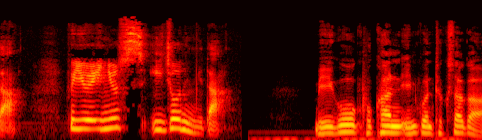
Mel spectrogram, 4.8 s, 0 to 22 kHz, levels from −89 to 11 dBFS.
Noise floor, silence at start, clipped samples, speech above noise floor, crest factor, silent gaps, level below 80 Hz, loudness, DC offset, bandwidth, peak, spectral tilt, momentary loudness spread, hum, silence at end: -57 dBFS; 0 s; under 0.1%; 31 dB; 16 dB; 2.42-2.48 s; -68 dBFS; -26 LUFS; under 0.1%; 13.5 kHz; -10 dBFS; -4 dB/octave; 8 LU; none; 0 s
